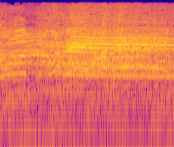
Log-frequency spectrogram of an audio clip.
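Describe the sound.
The Kurawa cheer and whoop loudly after Karna is made adipati of Awangga, a dense, continuous roar of many voices, swelling slightly partway through and staying steady to the end.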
